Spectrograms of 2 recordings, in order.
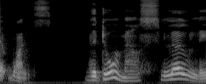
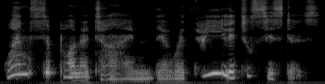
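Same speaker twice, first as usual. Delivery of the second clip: high, slow, whispery dormouse voice; half-asleep little creature; sleepy Dormouse; 9 semitones higher, slower than usual. A narrator's reading. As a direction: tell it drowsily in a feeble high voice.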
